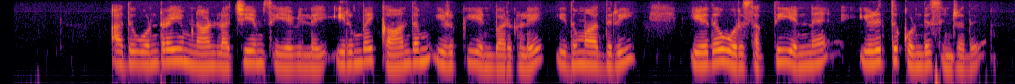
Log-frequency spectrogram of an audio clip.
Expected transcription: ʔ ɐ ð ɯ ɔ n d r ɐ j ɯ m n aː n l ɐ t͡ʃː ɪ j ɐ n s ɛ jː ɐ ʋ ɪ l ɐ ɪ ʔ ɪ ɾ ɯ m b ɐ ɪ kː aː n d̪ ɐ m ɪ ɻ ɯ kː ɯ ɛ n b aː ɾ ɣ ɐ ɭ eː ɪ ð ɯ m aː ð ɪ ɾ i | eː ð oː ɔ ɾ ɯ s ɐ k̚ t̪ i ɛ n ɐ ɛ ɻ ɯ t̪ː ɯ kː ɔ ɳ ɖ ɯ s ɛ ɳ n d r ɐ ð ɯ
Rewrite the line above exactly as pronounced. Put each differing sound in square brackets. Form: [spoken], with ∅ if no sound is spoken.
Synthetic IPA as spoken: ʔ ɐ ð ɯ ɔ n d r ɐ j ɯ m n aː n l ɐ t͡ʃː ɪ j ɐ [m] s ɛ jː ɐ ʋ ɪ [lː] ɐ ɪ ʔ ɪ ɾ ɯ m b ɐ ɪ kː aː n d̪ ɐ m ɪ ɻ ɯ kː ɯ ɛ n b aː ɾ ɣ ɐ ɭ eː ɪ ð ɯ m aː ð ɪ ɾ i | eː ð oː ɔ ɾ ɯ s ɐ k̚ t̪ i ɛ [nː] ɐ ɛ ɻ ɯ t̪ː ɯ kː ɔ ɳ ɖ ɯ s ɛ [∅] n d r ɐ ð ɯ

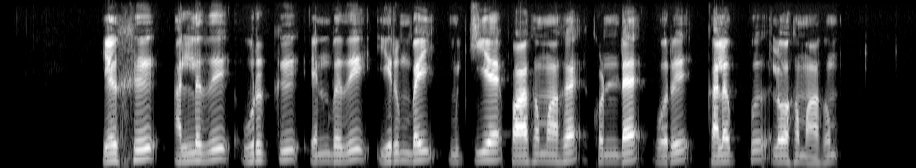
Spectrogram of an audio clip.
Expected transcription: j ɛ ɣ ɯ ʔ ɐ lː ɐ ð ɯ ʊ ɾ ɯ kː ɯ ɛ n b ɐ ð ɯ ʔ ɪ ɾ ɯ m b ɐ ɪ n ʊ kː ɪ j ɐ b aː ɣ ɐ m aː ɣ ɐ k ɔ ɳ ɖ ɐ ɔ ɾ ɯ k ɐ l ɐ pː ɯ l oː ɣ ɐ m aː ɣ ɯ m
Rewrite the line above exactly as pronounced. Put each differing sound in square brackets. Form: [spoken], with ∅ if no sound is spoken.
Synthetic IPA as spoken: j ɛ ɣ ɯ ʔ ɐ lː ɐ ð ɯ ʊ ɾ ɯ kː ɯ ɛ n b ɐ ð ɯ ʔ ɪ ɾ ɯ m b ɐ ɪ [m] ʊ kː ɪ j ɐ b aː ɣ ɐ m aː ɣ ɐ k ɔ ɳ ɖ ɐ ɔ ɾ ɯ k ɐ l ɐ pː ɯ l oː ɣ ɐ m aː ɣ ɯ m

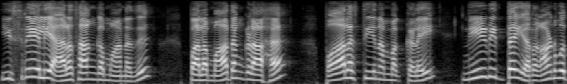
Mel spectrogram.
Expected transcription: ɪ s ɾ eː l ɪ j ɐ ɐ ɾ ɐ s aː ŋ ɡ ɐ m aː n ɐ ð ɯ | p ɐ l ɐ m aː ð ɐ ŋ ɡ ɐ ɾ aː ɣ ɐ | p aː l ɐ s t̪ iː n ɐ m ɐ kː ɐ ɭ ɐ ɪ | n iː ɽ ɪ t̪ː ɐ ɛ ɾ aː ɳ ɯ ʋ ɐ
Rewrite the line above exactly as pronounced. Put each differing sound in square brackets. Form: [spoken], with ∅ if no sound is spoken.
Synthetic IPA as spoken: ɪ s ɾ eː l ɪ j ɐ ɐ ɾ ɐ s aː ŋ ɡ ɐ m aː n ɐ ð ɯ | p ɐ l ɐ m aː ð ɐ ŋ ɡ ɐ [ɭ] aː ɣ ɐ | p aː l ɐ s t̪ iː n ɐ m ɐ kː ɐ ɭ ɐ ɪ | n iː ɽ ɪ t̪ː ɐ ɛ ɾ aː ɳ ɯ ʋ ɐ

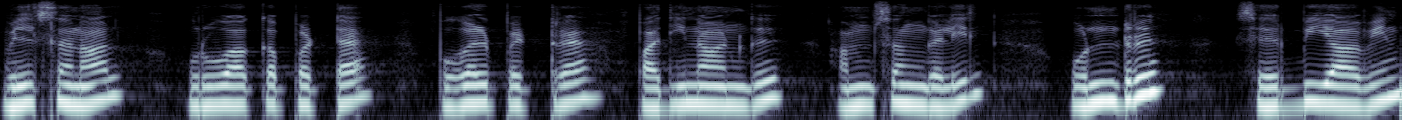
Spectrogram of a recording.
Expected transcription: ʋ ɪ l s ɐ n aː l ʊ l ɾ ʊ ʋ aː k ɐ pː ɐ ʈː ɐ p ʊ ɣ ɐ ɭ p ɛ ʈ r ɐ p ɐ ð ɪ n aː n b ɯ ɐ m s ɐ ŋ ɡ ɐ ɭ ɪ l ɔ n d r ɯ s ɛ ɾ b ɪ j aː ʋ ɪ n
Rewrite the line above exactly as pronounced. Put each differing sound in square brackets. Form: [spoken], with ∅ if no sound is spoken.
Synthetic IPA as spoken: ʋ ɪ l s ɐ n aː l ʊ [∅] ɾ ʊ ʋ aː k ɐ pː ɐ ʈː ɐ p ʊ ɣ ɐ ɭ p ɛ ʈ r ɐ p ɐ ð ɪ n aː n [ɡ] ɯ ɐ m s ɐ ŋ ɡ ɐ ɭ ɪ l ɔ n d r ɯ s ɛ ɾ b ɪ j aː ʋ ɪ n

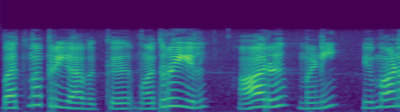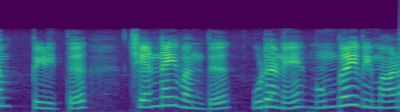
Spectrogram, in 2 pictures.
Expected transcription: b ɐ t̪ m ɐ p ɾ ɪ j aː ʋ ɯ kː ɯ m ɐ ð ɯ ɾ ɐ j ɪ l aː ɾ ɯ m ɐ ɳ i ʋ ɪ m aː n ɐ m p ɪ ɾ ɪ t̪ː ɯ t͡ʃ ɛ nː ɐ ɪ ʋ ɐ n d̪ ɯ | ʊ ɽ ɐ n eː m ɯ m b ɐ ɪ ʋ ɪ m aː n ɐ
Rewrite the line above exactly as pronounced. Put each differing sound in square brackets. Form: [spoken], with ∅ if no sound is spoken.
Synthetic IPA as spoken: b ɐ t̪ m ɐ p ɾ ɪ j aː ʋ ɯ kː ɯ m ɐ ð ɯ ɾ ɐ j ɪ l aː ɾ ɯ m ɐ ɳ i ʋ ɪ m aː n ɐ m p ɪ [ɽ] ɪ t̪ː ɯ t͡ʃ ɛ nː ɐ ɪ ʋ ɐ n d̪ ɯ | ʊ ɽ ɐ n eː m [ʊ] m b ɐ ɪ ʋ ɪ m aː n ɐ

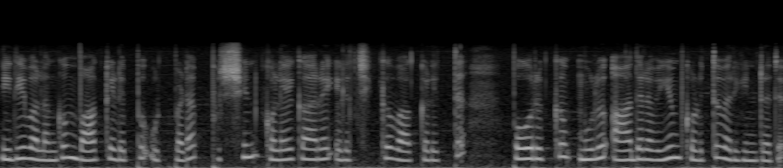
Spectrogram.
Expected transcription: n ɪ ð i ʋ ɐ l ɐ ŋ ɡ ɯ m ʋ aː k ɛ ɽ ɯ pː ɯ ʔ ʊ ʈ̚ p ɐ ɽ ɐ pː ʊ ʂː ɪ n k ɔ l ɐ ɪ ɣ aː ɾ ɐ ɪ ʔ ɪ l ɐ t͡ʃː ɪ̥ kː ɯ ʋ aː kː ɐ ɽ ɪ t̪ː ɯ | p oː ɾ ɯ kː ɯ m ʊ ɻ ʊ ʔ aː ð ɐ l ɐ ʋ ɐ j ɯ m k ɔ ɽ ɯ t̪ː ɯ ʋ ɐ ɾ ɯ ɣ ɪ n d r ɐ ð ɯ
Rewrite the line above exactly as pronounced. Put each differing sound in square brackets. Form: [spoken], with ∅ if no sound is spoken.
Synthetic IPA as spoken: n ɪ ð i ʋ ɐ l ɐ ŋ ɡ ɯ m ʋ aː k ɛ ɽ ɯ pː ɯ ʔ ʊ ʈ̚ p ɐ ɽ ɐ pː ʊ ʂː ɪ n k ɔ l ɐ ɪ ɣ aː ɾ ɐ ɪ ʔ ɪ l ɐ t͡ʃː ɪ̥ kː ɯ ʋ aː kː ɐ ɽ ɪ t̪ː ɯ | p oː ɾ ɯ kː ɯ m ʊ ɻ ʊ ʔ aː ð ɐ [ɾ] ɐ ʋ ɐ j ɯ m k ɔ ɽ ɯ t̪ː ɯ ʋ ɐ ɾ ɯ ɣ ɪ n d r ɐ ð ɯ

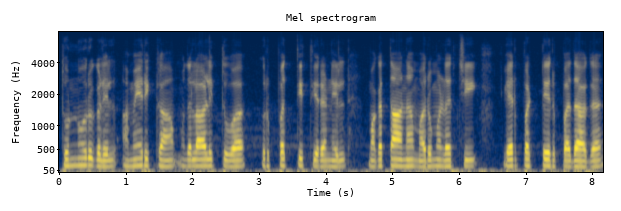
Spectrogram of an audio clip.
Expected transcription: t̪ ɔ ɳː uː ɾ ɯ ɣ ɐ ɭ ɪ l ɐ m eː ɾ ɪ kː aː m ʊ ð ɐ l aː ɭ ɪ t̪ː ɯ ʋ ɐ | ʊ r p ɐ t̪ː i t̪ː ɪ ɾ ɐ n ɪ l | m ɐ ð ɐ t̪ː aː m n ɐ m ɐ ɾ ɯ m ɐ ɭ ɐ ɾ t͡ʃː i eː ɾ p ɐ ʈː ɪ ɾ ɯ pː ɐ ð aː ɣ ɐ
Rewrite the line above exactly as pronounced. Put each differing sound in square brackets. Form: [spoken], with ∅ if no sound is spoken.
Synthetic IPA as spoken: t̪ ɔ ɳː uː ɾ ɯ ɣ ɐ ɭ ɪ l ɐ m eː ɾ ɪ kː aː m ʊ ð ɐ l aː ɭ ɪ t̪ː ɯ ʋ ɐ | ʊ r p ɐ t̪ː i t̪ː ɪ ɾ ɐ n ɪ l | m ɐ [ɣ] ɐ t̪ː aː [∅] n ɐ m ɐ ɾ ɯ m ɐ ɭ ɐ ɾ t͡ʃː i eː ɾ p ɐ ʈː ɪ ɾ ɯ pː ɐ ð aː ɣ ɐ

